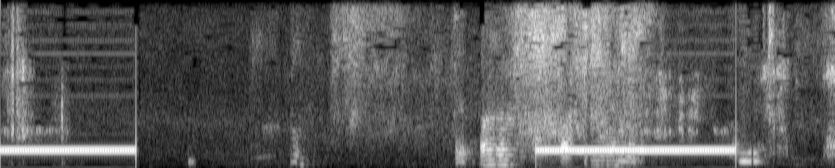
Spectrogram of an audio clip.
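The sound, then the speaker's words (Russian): Two long, loud, steady electronic phone beeps, one at the start and one later, as the phone number of a housing department is entered, with muffled voices and handling noise in between. “Это я номер телефона жилищного отдела записал.”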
